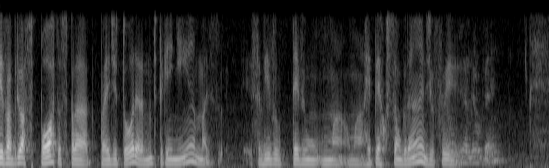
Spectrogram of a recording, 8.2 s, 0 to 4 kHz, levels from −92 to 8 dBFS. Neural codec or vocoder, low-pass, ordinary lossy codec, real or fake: none; 3.6 kHz; none; real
